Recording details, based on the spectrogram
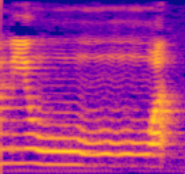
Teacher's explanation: nun mati menghadapi wawu yang dimasukkan asalnya min jadi miu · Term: idgham bi gunnah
